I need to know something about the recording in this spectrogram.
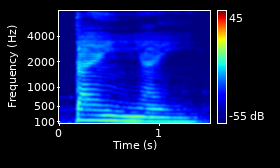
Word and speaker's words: têm: And the verb right there, it's pronounced têm.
